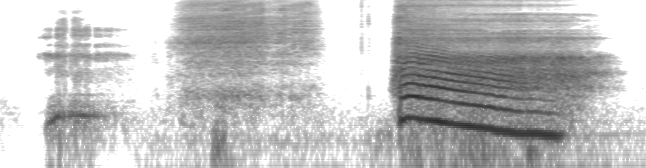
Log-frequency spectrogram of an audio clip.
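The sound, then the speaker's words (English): A big deep breath taken at the close of a breathing exercise: a breathy inhale, then a long, loud, voiced sighing exhale whose pitch falls steadily toward the end. “we just like to invite you to take the biggest breath you've taken all day.”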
